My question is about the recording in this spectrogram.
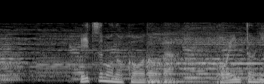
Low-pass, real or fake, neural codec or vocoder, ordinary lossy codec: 7.2 kHz; real; none; MP3, 64 kbps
